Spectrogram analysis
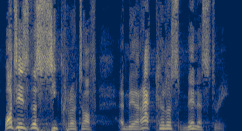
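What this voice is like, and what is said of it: Quotes someone in a put-on accent. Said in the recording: “I'm not sure what accent that is”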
